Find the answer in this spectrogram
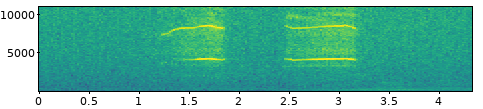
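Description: Russian hound howling ('singing'): two drawn-out, steady high notes, the first starting about a second in and the second about two and a half seconds in, with a short pause between them.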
